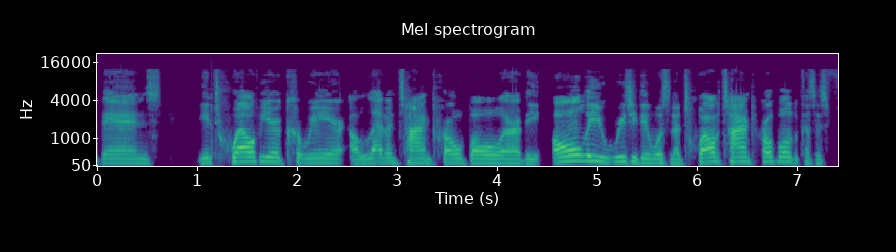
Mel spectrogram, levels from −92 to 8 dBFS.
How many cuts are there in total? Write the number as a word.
one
